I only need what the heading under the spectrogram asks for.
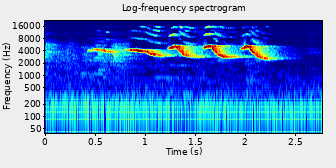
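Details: Rufous-collared sparrow, known in Brazil as tico-tico, singing for training captive birds: soft sliding whistles rise into three bright, repeated downward-swooping notes, each about 0.4 seconds apart, with a steady low hum beneath.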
